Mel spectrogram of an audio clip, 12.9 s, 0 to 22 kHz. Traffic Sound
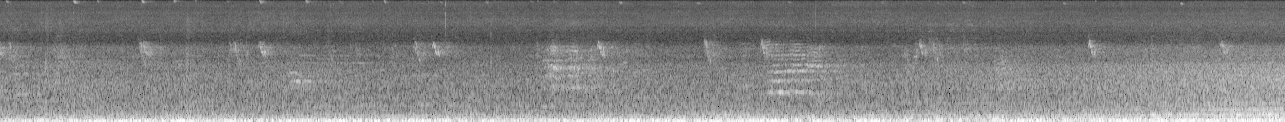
0:11.0 0:12.8

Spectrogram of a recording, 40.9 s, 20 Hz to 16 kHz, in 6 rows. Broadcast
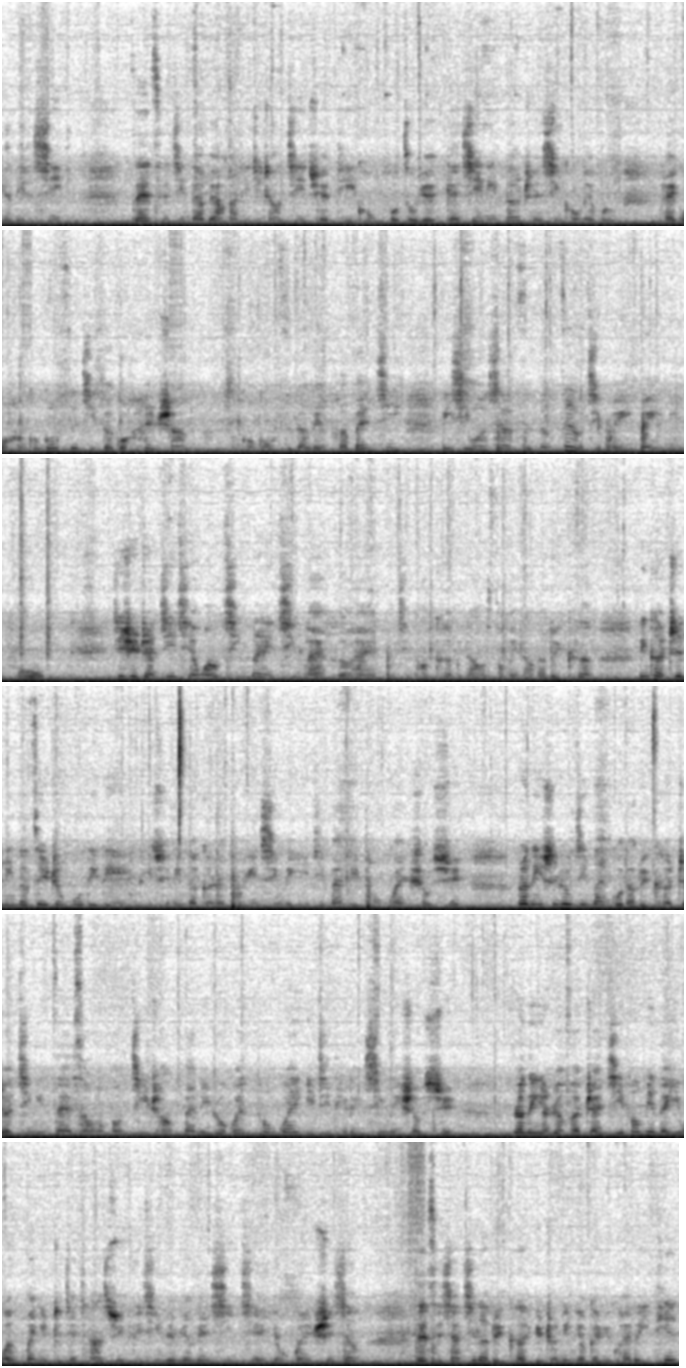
0:32.4 0:40.8

